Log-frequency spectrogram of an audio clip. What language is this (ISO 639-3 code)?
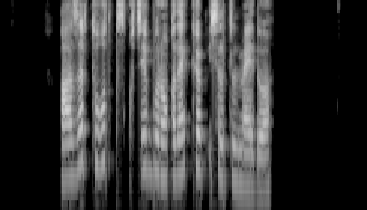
uig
